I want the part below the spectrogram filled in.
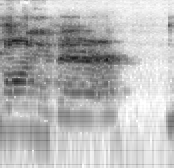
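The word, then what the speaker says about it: Bon Iver: Ben Ben Iver Ben what's his name is what his name is Bonnie Var yeah it always throws me off because it's spelled like Bonnie Bear she had him come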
